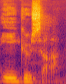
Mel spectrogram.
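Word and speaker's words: い草: This one has two parts, the tatami and the igusa, pronounced tatami and egusa.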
